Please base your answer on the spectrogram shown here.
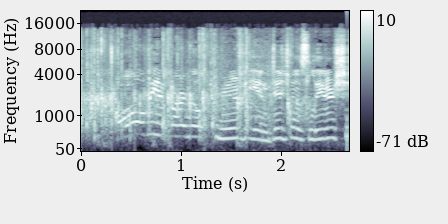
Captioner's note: some Applause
